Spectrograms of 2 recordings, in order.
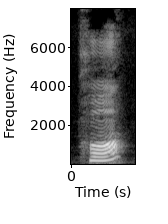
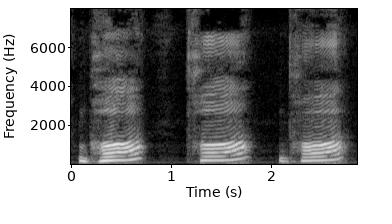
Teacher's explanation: তোমাকে একটু ফুসফুস থেকে বেশি বাতাস ঠেলে বের করে দিতে হবে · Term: মহাপ্রাণ ধ্বনি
